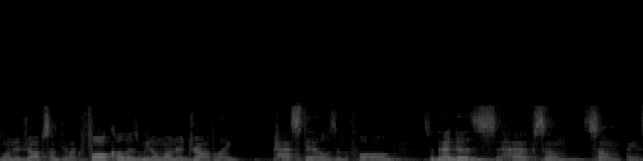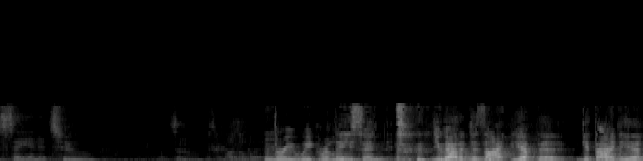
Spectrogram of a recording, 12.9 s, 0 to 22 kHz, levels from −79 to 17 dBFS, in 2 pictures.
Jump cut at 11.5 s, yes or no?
no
